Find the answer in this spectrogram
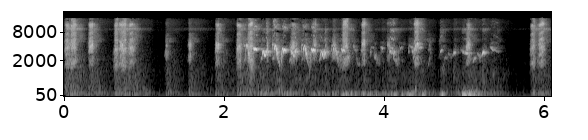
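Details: Wild sooty-headed bulbul answering a lure bird during trapping, a run of rapid bubbly chattering notes mixed with sharp clicks and snaps, some short pauses between bursts.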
